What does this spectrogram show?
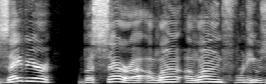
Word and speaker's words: Becerra: is it i abide mispronounced as baccarat i think is what he said and i think it's becerra is his name alone but you know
